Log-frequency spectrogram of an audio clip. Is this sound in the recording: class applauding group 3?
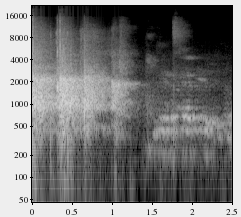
yes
